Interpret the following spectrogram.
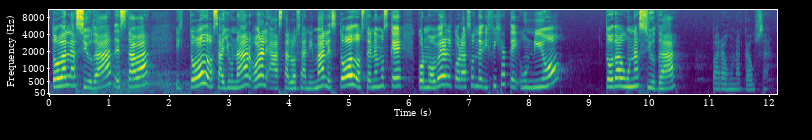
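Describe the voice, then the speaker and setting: High-voiced woman preaching a sermon. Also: measured pace. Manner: animated, asks the audience questions.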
